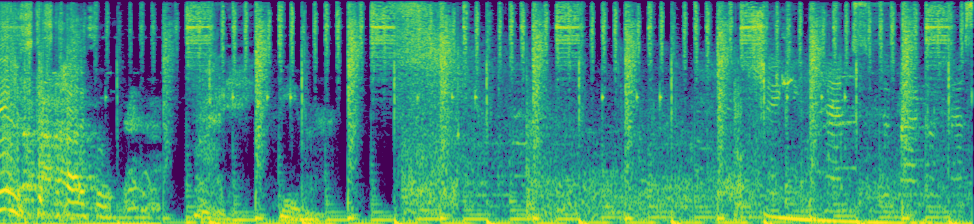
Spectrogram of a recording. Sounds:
speech, skateboard, music

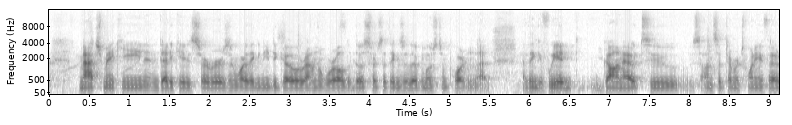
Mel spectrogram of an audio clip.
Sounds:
speech

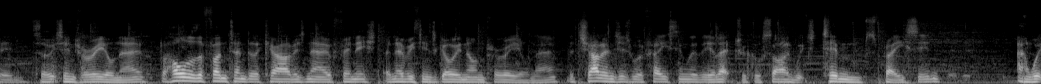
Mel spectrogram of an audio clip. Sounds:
speech, music

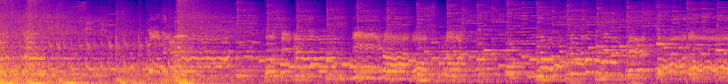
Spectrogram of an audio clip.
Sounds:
opera, music

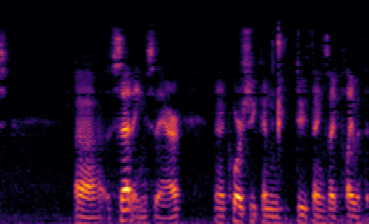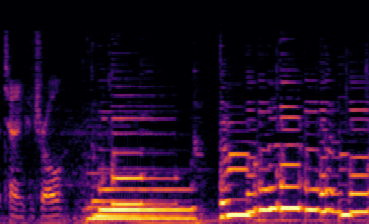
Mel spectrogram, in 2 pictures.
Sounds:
music, inside a small room, speech, guitar, musical instrument, plucked string instrument

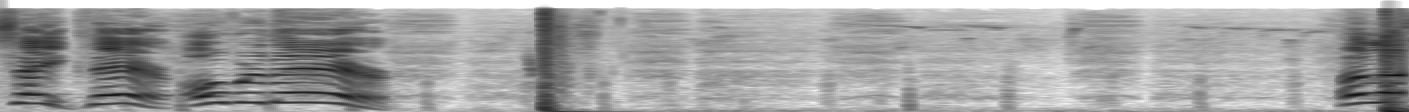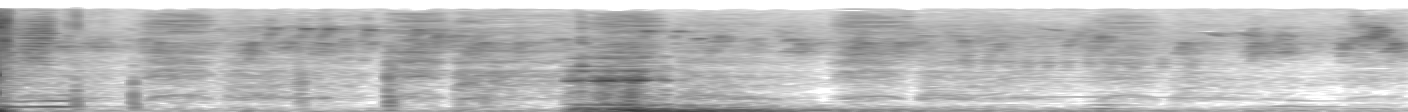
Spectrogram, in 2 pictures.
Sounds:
outside, rural or natural, speech

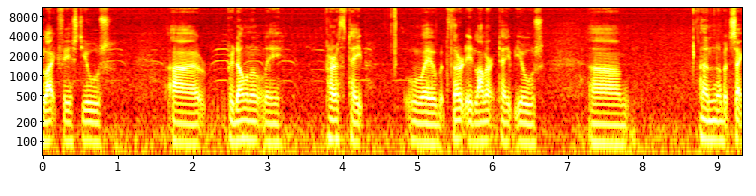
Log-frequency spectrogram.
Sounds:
speech

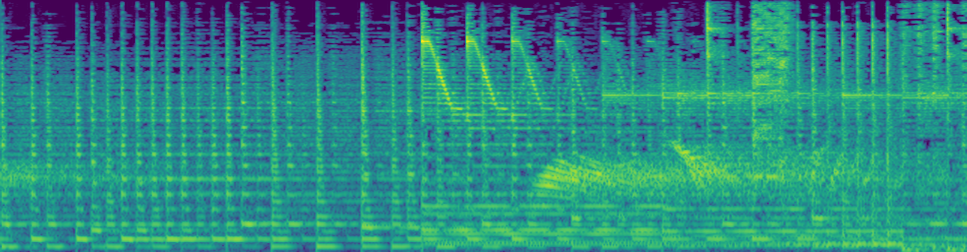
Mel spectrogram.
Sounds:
music, electronica

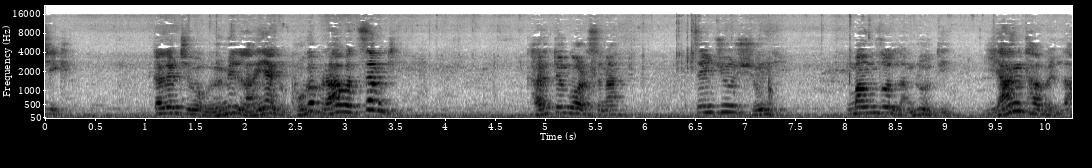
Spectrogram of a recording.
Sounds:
monologue, speech, man speaking

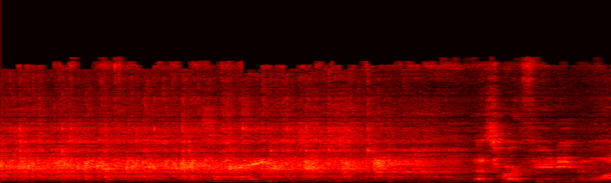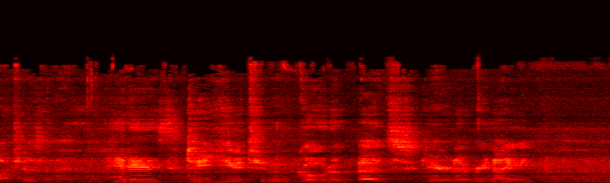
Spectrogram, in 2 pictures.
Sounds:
television

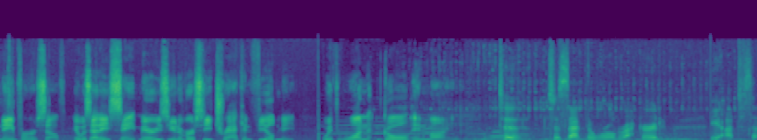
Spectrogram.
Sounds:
speech

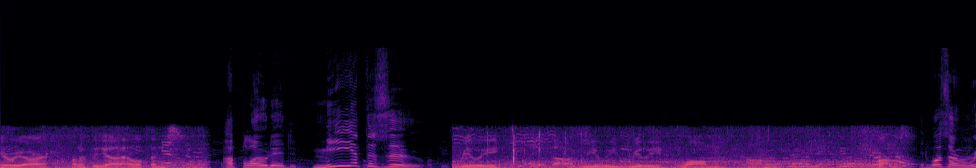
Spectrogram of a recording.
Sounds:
outside, urban or man-made, speech

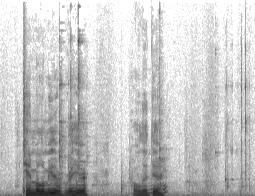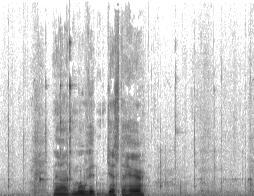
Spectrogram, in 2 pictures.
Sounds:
inside a small room, speech

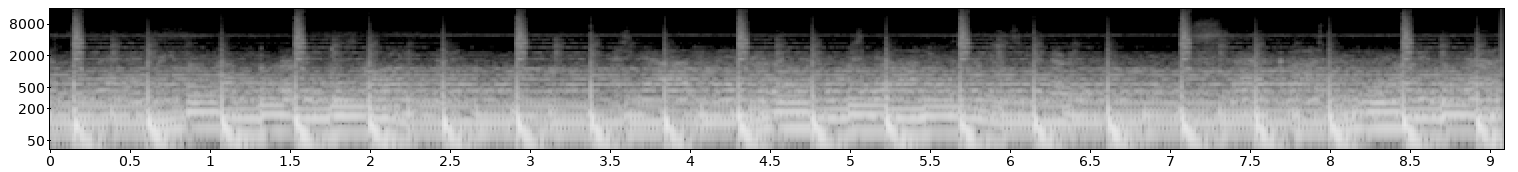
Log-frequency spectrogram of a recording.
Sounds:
music

